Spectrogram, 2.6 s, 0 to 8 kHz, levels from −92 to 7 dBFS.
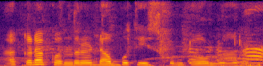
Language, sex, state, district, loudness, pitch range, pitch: Telugu, female, Andhra Pradesh, Annamaya, -18 LUFS, 200-220 Hz, 210 Hz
